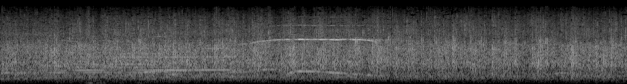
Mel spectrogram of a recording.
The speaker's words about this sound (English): Let's all stand to our feet and clap our hand real big and say, thank you, Lord. Come on, thank you, Lord. Clap your hands real big.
